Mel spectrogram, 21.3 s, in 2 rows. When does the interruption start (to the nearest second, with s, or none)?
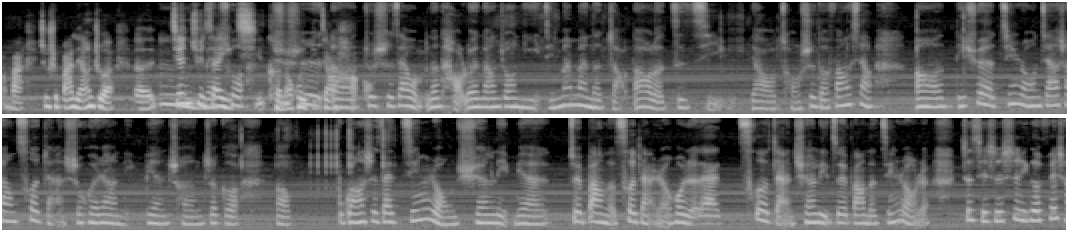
2 s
